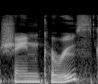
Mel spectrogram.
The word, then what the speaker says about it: Shane Carruth: Oh, the movie that we're here to talk about this week is 2013's Upstream Color, directed by, I want to make sure I'm pronouncing this right, Shane Carruth? – Correct.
